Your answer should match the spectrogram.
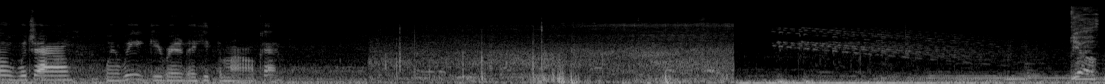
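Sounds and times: outdoor street noise: 0:00.0 - 0:11.0
wind on microphone: 0:03.8 - 0:08.3.

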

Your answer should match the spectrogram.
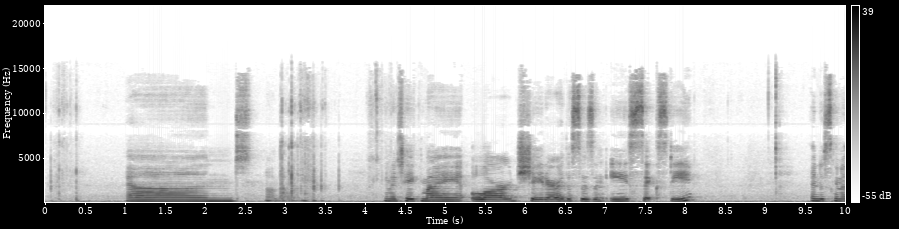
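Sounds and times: woman speaking: 0:01.0 - 0:03.4, 0:04.2 - 0:08.2, 0:09.6 - 0:10.0.

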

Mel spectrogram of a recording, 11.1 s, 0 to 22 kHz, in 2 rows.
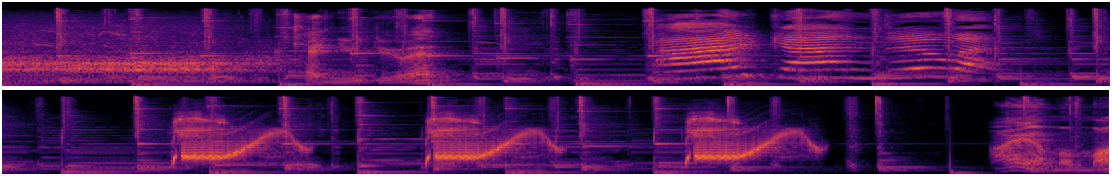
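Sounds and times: children's song backing music: 0:00.6 - 0:06.0.

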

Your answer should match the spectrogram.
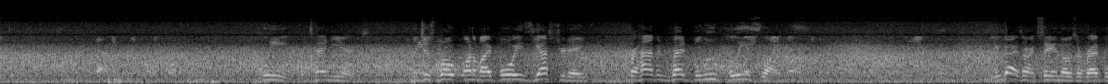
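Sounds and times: road traffic going by: 0:00.0 - 0:11.0.

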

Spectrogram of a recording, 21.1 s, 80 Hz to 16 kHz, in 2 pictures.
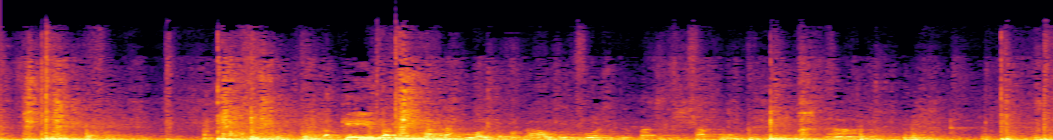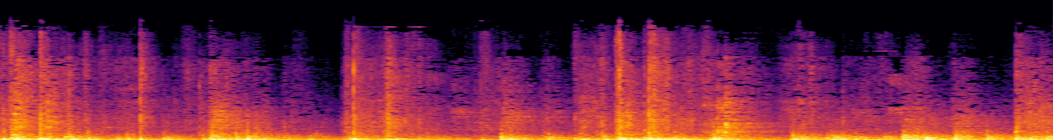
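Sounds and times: boxing gloves thudding: 0:00.0 - 0:04.5, 0:07.5 - 0:21.0.

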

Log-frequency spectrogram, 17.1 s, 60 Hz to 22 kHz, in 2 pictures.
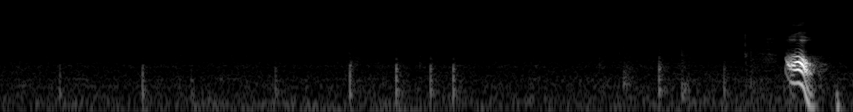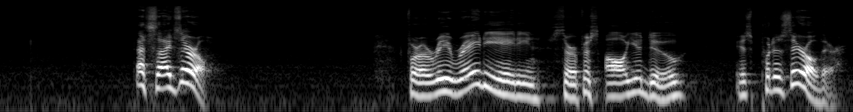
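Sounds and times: marker writing on whiteboard: 0:00.0 - 0:07.6
man speaking: 0:07.9 - 0:08.3, 0:09.9 - 0:10.8, 0:12.6 - 0:17.0.

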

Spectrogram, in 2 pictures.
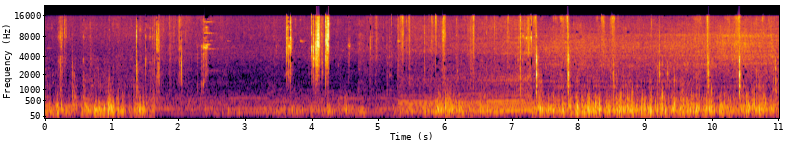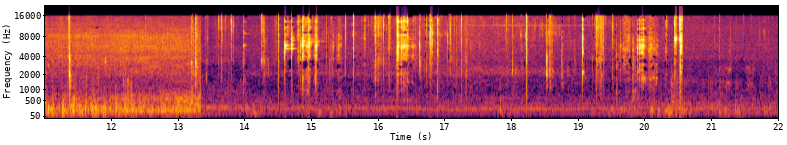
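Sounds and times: wind on microphone: 0:00.0 - 0:01.8, 0:02.7 - 0:13.4, 0:19.6 - 0:22.0
steady low hum: 0:00.0 - 0:22.0.

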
